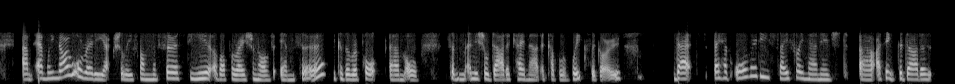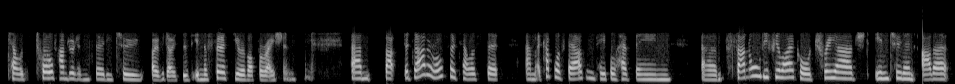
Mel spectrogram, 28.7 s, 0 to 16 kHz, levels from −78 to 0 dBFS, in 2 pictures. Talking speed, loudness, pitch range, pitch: 160 wpm, -25 LUFS, 215-275 Hz, 240 Hz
